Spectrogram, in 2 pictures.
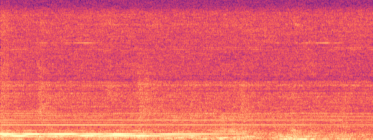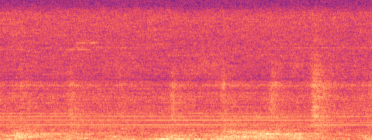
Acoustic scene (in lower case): subway station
